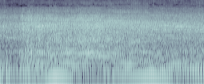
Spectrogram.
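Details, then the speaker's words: Yamaha automatic scooter that stalls suddenly, started for testing after an earlier shop repair: engine revs with a loud, rough, tinny rattle over the exhaust note; worn piston and rings. "suaranya kemerizik sekali sobat Entar kalau hidupnya sudah normal kalau dia ggak mati lagi baru kita tangani ininya sobat ya apa suara kemericiknya itu"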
